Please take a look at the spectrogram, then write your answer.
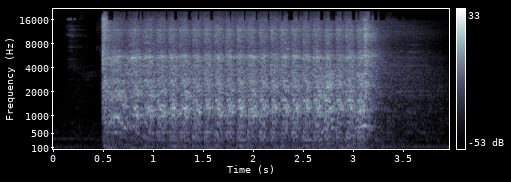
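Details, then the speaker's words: Nissan Patrol diesel after fitting a new 270hp injection pump, front-mount intercooler and exhaust manifold, injectors cracked to bleed: steady starter cranking about three beats a second for 2.5 s without catching; air in the fuel system being purged. "So, it's going to be full of air and diesels hate that. And we basically will just crank it over until these leak um diesel, which means it's purged the air out."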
